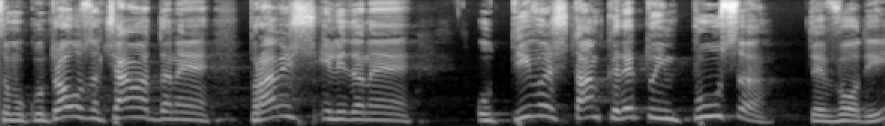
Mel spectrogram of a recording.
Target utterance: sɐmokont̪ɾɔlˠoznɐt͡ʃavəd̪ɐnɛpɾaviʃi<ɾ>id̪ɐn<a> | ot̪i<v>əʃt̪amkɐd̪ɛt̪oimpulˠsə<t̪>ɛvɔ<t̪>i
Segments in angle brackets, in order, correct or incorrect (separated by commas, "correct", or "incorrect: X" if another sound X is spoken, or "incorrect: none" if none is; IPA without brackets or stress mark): incorrect: l, incorrect: ɛ, correct, correct, incorrect: d̪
